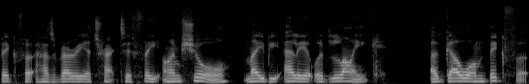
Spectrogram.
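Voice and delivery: ordinary talk, nothing marked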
